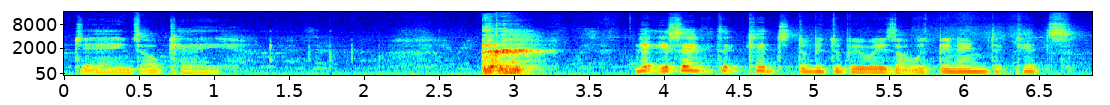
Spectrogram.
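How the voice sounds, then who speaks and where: A man with a croaky, hoarse voice, hosting a casual live stream, chatting in a rambling way and reading out viewer comments. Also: mid-range voice, animated, takes it slowly, pushed and bright, faint music behind.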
